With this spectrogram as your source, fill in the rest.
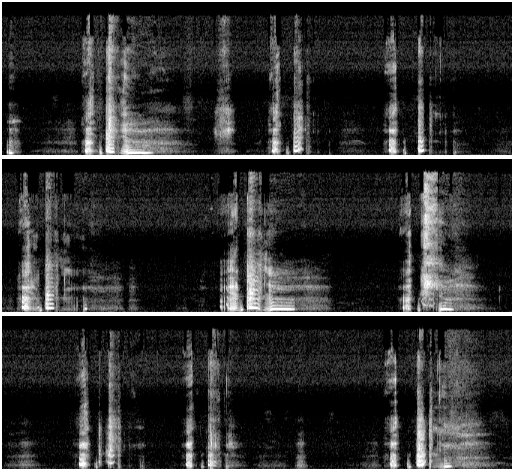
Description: That one sneeze was a little stuck but eventually the sneezes won 🤧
